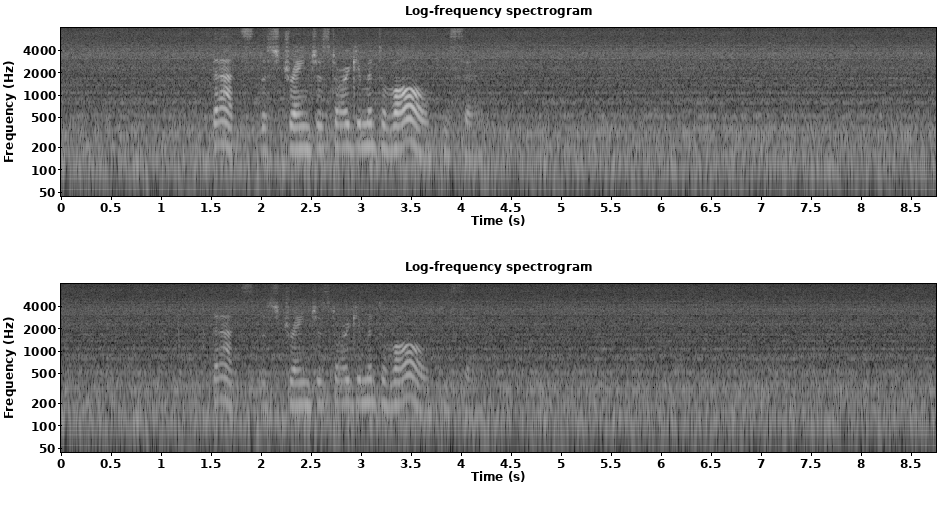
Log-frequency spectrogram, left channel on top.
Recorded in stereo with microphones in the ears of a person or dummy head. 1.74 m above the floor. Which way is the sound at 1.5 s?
35° left (ahead or behind).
